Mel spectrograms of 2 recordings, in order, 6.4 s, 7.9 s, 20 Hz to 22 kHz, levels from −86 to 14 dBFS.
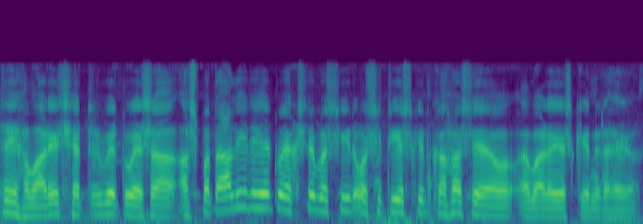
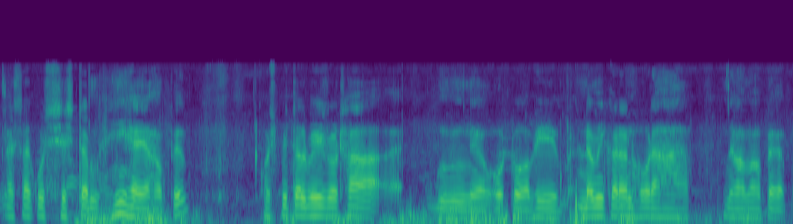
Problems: none marked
